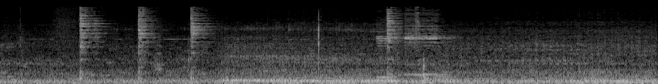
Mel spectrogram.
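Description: Low, steady hum of a car engine idling, with a few sharp clicks from wire connectors being handled and pushed together.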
